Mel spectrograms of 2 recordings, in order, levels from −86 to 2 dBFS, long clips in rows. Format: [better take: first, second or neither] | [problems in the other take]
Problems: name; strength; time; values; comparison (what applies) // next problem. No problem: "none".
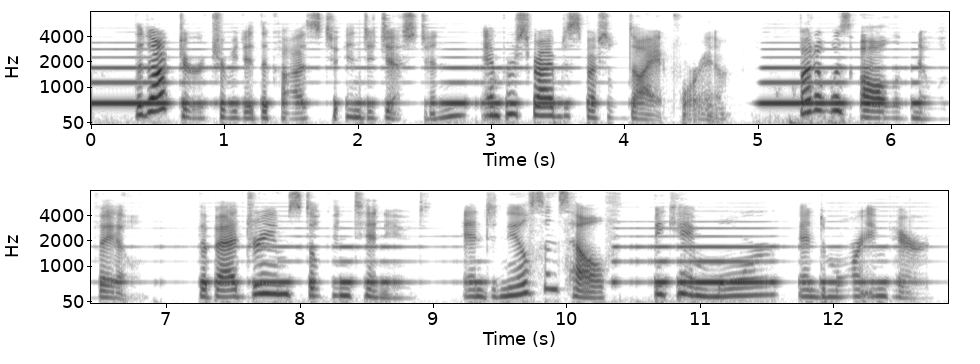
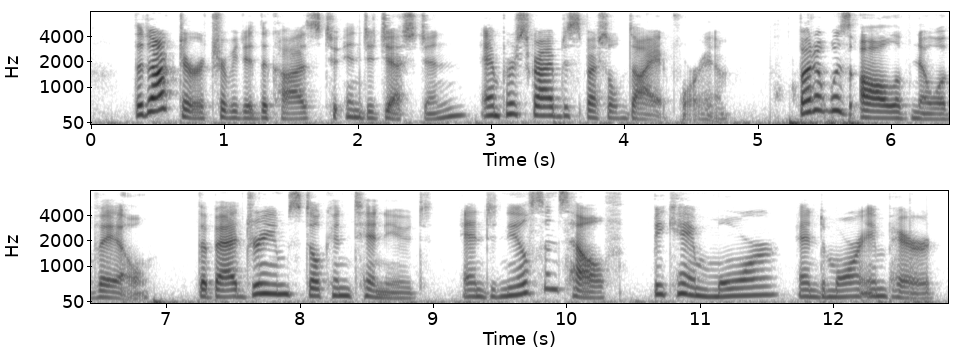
second | noise reduction (neural mask model RNNoise)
